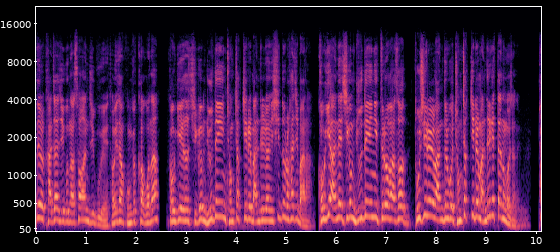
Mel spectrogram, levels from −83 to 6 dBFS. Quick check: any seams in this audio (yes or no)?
yes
